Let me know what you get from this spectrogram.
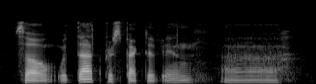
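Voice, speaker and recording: The man speaks with a monotone, flat intonation. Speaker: crypto market analyst. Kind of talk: live tutorial. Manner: halting.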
